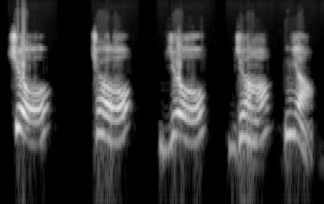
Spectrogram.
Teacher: ताल से बोले जाने के कारण इन्ह तालव्य वर्ण कहते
